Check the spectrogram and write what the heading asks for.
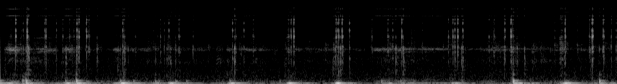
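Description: Mountain bike rolling over concrete paths and steps, its frame and parts rattling with irregular knocks and clatters, over a low rumble of wind and road noise on the helmet camera.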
